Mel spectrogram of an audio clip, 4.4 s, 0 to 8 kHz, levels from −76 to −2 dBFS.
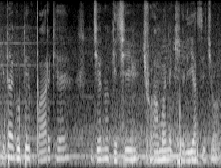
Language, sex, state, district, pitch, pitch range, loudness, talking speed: Odia, male, Odisha, Sambalpur, 170 Hz, 150-180 Hz, -14 LUFS, 95 wpm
